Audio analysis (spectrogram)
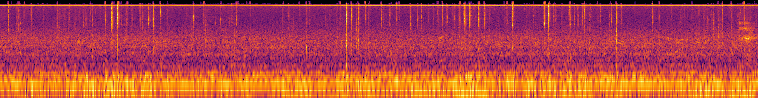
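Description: Continuous computer keyboard typing while writing a will in the game Town of Salem, a rapid, fairly quiet patter of key clicks over a steady low hum, with no pauses.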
